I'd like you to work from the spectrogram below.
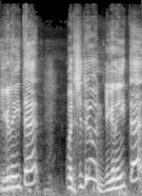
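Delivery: eager, very high talking-dog voice. Voicing what goes through their dog's head: voicing their dog. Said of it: "all that ever goes through my dog's head".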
